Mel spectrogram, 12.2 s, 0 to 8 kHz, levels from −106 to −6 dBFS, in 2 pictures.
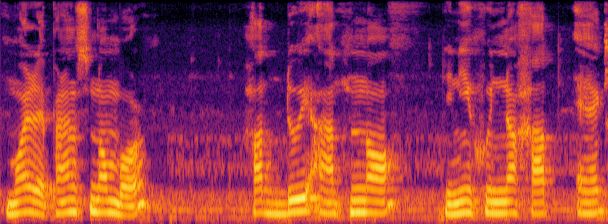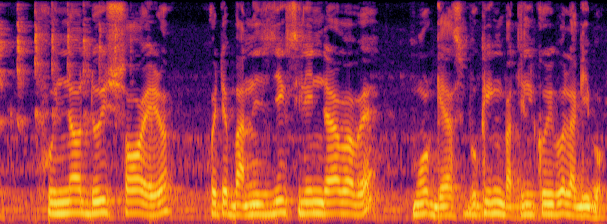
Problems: constant background noise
